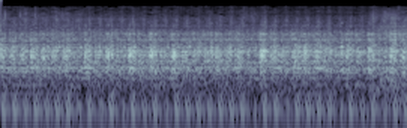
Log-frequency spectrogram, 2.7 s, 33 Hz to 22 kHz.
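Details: 2023 Honda CB125F single-cylinder, warming up at idle before an oil, oil filter and chain service. It ticks over with a steady, even, smooth putter and no rattle or tapping. Normal idle.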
